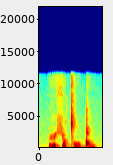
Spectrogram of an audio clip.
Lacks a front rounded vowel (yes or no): yes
